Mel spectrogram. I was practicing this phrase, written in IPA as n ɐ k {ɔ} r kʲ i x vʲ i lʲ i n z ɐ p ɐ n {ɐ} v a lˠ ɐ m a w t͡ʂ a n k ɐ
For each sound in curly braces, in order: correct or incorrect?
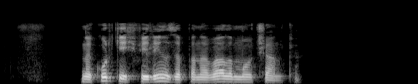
incorrect: u, incorrect: a

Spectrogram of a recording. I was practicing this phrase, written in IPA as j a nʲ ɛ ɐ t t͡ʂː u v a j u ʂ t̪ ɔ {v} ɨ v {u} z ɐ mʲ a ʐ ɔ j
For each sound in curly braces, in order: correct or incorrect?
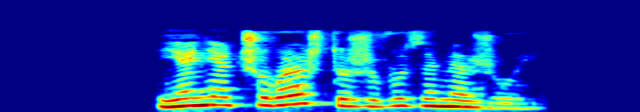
incorrect: ʐ, correct

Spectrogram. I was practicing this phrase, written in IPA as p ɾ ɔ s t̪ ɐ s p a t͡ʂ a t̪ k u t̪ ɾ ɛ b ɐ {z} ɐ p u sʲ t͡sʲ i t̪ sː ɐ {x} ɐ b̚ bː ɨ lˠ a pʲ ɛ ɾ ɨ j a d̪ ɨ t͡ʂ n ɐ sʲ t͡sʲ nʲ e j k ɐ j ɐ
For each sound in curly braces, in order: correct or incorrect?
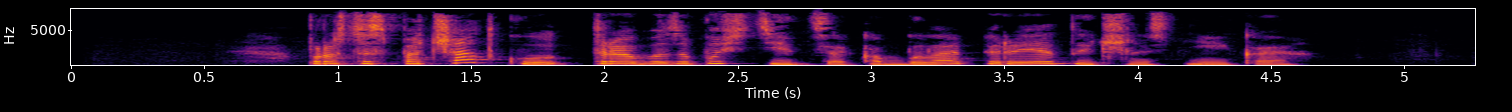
correct, incorrect: k

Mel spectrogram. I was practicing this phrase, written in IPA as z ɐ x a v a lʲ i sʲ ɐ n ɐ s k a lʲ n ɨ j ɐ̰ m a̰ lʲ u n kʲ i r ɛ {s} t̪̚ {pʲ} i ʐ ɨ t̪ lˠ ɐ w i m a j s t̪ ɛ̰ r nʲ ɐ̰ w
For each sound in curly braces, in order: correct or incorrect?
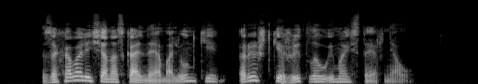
incorrect: ʂ, incorrect: kʲ

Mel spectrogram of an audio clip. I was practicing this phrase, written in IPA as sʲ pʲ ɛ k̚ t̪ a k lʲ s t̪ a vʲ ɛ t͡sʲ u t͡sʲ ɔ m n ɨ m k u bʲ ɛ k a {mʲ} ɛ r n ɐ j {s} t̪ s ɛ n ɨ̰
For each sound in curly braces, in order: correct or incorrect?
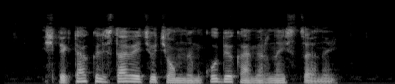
correct, correct

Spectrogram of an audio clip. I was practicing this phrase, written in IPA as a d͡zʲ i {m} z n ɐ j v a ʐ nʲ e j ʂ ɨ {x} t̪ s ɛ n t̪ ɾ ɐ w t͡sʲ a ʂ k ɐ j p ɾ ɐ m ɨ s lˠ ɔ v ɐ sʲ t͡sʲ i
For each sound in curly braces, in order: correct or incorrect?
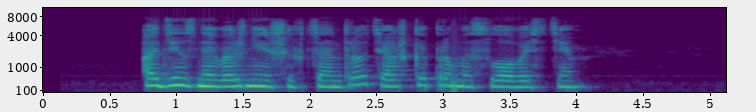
incorrect: n, correct

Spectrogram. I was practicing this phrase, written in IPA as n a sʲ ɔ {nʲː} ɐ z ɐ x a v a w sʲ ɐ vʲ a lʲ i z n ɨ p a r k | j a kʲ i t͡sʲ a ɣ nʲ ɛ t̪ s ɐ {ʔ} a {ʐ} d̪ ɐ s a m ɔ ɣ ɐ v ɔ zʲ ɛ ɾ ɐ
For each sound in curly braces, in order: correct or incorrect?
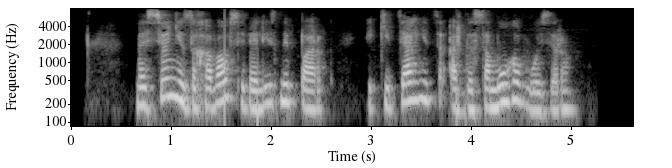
correct, correct, correct

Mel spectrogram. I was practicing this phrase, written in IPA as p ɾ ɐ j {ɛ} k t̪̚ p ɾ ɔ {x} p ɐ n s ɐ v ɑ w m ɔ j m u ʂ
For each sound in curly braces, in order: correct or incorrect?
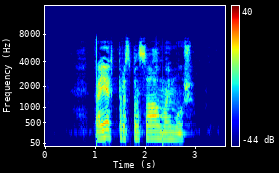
correct, incorrect: s

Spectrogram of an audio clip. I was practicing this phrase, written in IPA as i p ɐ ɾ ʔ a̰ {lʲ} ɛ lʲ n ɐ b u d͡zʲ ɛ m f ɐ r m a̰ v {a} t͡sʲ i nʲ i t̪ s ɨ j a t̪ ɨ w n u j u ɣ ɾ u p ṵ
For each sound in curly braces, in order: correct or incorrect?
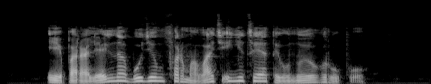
correct, correct

